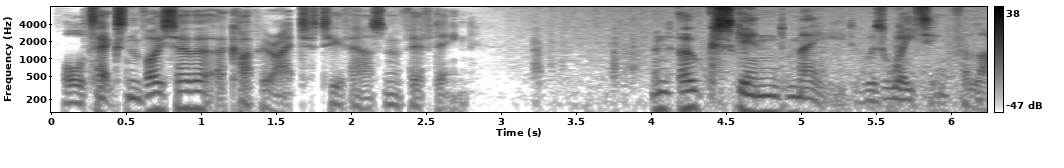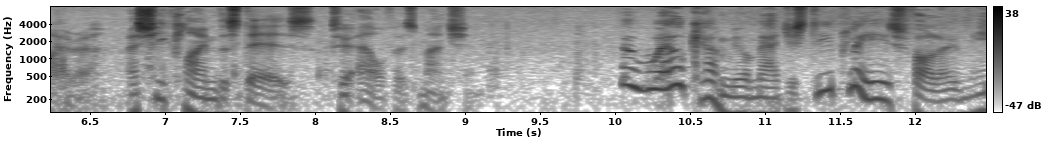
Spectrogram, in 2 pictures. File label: Talking Book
